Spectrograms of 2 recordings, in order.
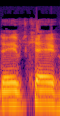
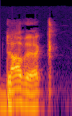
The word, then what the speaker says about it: Dave K: One of my favorite posters, a man named Dave K, who in my mind is always pronounced Davek. – Uh, that's what uh, I thought said, it was. I thought so too, but it's apparently Dave K.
